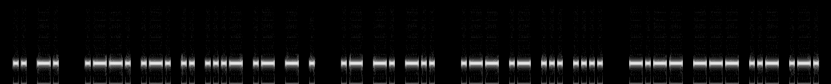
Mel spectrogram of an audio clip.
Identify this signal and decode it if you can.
Morse code, heard as a keyed tone, about 30 wpm, 1000 Hz. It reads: IN PRIVATE AND WASH YOUR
